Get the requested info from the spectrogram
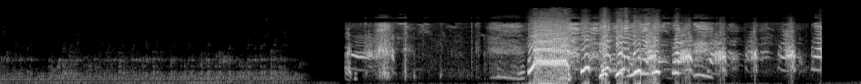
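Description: A man laughing uncontrollably: very loud, gasping, wheezing laughter with the pitch swooping up and down, distorted from clipping. It starts about three and a half seconds in, after a faint steady hum, and cuts off shortly before the end.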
